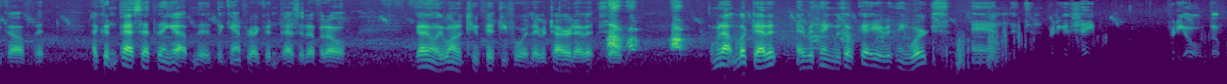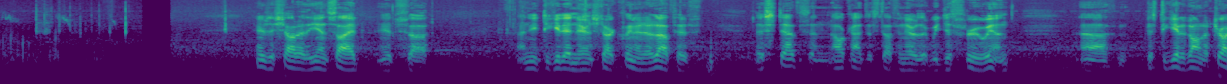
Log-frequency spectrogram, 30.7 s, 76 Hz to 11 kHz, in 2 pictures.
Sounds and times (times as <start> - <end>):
Speech: 0.0 - 0.6, 1.2 - 4.3, 5.2 - 7.6, 8.9 - 13.7, 14.6 - 15.3, 18.5 - 20.7, 21.8 - 24.1, 24.8 - 28.0, 28.8 - 30.6
Outside, rural or natural: 0.0 - 30.6.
